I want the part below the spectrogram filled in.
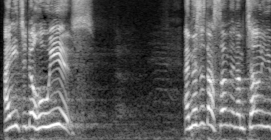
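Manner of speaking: loud, high, building chant of faith; full-force preaching. Acted. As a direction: preach it loud so the room answers.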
